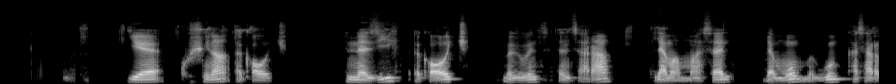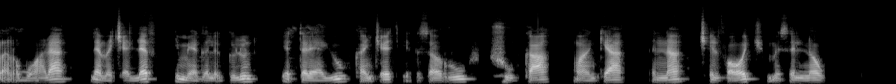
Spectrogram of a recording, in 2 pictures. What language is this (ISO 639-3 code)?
amh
